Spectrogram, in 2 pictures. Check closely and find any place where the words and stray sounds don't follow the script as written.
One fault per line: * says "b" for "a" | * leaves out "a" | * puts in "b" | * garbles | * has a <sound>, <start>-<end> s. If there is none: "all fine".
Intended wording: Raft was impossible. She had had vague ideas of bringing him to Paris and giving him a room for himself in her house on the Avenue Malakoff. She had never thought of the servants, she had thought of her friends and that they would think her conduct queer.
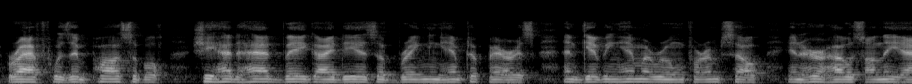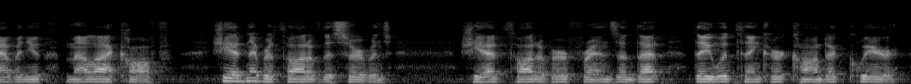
all fine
